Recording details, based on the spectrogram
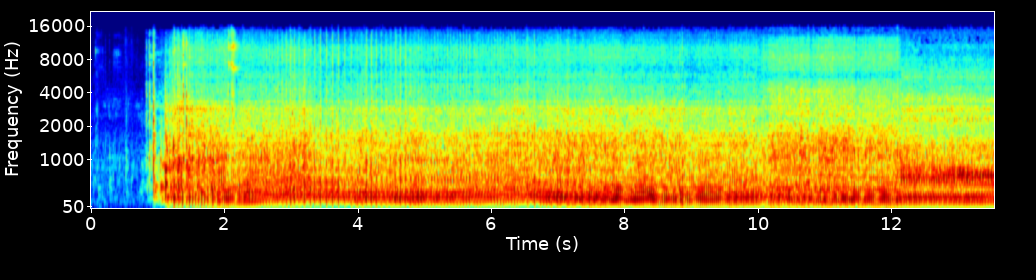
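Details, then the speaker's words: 2-stroke Lawn-Boy mower after replacing broken carburettor throttle lever (part 93-1225) and washing air filter: fires after a second, runs steady and even, revs rising and falling smoothly with throttle; healthy. "As you can see, it's an easy repair to do."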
